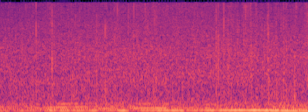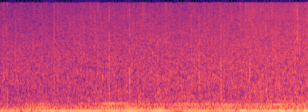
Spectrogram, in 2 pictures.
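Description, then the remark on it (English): Steady rain patters continuously on a town street in Carlisle, a dense hiss of drops with a low rumble of traffic beneath, growing slightly louder partway through; no one speaks. “So yeah, the rain is still... Can you hear that?”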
